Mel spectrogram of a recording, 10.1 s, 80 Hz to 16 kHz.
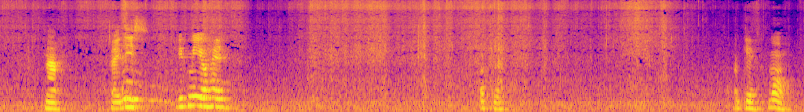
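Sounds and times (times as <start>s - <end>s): plastic bag rustling: 0.0s - 10.0s
plastic gloves rustling: 0.0s - 10.0s.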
